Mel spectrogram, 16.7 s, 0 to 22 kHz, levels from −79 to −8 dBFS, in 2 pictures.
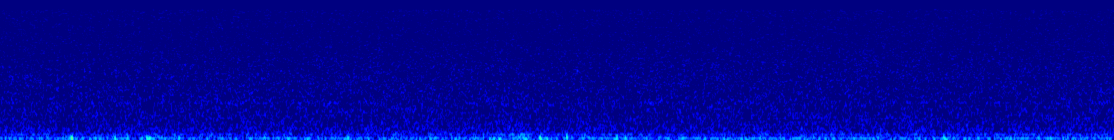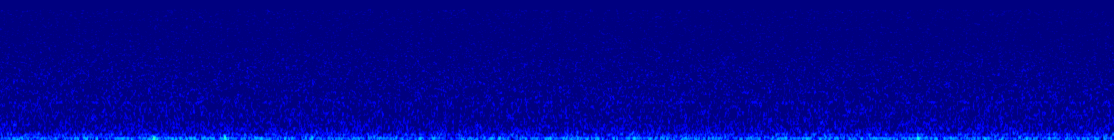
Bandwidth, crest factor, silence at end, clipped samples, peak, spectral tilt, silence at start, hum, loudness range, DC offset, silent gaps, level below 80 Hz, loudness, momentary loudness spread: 17 kHz; 18 dB; 0 s; under 0.1%; -40 dBFS; -2 dB/octave; 0 s; none; 0 LU; under 0.1%; none; -64 dBFS; -55 LUFS; 0 LU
